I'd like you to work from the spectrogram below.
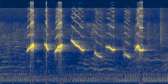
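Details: Greater green leafbird in lively song, used as a lure to make untrained birds sing: a short phrase of seven whistled notes, first rough and harsh, then clear falling and rising slurs, over a faint low hum.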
